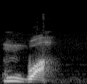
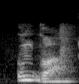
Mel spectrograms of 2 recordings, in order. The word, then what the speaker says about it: Unguá: Como é que pronuncia? Como é banda, de novo? – Unguá. – Unguá.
